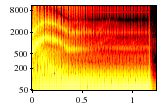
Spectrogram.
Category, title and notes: Instrument samples > Synths / Electronic
CVLT BASS 67
bass, bassdrop, clear, drops, lfo, low, lowend, stabs, sub, subbass, subs, subwoofer, synth, synthbass, wavetable, wobble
